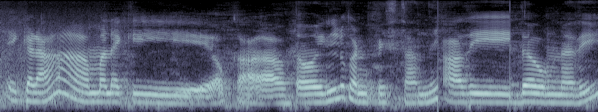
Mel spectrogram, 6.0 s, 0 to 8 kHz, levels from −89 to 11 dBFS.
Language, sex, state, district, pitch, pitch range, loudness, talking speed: Telugu, female, Andhra Pradesh, Srikakulam, 185 Hz, 175-195 Hz, -15 LUFS, 80 wpm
